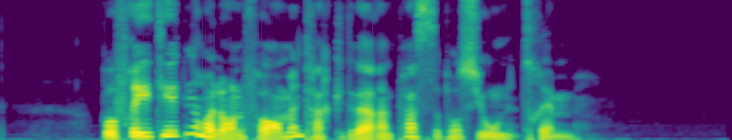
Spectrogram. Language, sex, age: Norwegian, female, 46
